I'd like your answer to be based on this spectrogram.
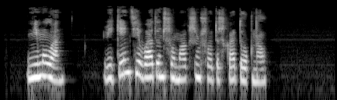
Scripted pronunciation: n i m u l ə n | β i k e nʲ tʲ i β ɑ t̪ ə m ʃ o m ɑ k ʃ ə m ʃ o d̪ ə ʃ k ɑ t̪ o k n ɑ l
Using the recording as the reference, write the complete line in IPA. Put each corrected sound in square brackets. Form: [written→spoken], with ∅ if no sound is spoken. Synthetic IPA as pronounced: n i m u l [ə→ɑ] n | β i k e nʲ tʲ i β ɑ t̪ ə [m→n] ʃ o m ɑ k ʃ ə m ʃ o [d̪→t̪] ə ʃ k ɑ t̪ o k n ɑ l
